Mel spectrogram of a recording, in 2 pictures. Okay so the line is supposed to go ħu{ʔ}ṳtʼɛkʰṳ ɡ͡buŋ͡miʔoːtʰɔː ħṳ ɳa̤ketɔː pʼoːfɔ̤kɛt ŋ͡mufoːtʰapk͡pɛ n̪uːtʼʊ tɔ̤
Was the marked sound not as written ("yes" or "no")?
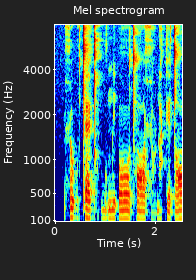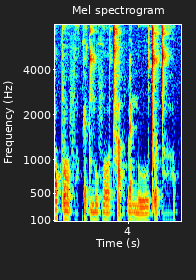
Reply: no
